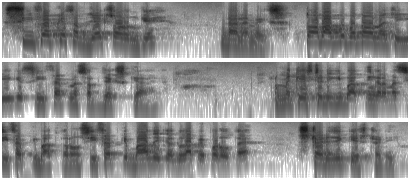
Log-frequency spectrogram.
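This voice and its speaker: A man's voice: fairly high pitch, lively intonation, brisk, long pauses, a little mellow. A man lecturing accountancy students in a conversational, wry and opinionated way. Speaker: teacher.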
